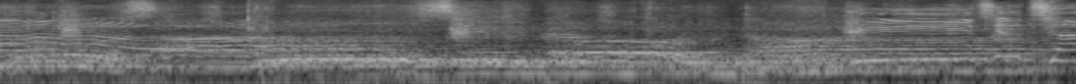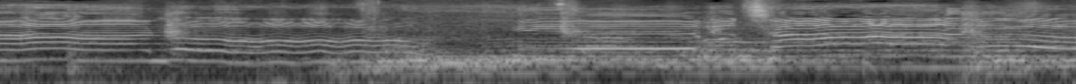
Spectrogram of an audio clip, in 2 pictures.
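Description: Large South African youth gospel choir singing a cappella in close harmony. A lead voice with a strong vibrato rises above the choir in the second half.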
